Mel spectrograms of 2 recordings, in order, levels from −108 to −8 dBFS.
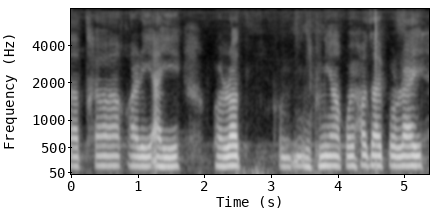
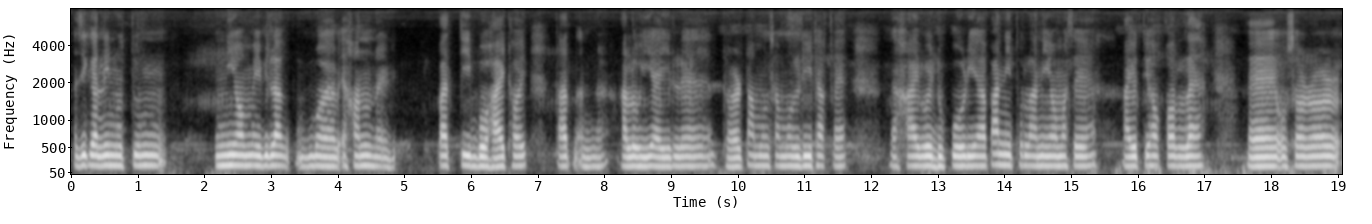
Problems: none marked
